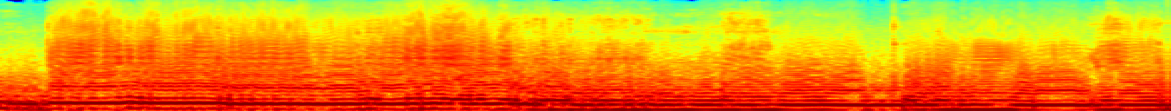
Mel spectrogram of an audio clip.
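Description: A man's voice chanting melodically in long held notes through a loud public-address system, pushed near its limit. There are three drawn-out notes, changing pitch about two seconds in and again near the end.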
